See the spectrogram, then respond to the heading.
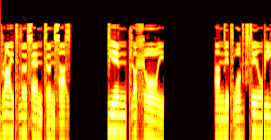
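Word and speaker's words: Plakhoy (плохой): Plakhoy can be tricky, because the O is pronounced like the O in hot, and the Y is pronounced like the Y in yes, and not like the Y in fly.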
